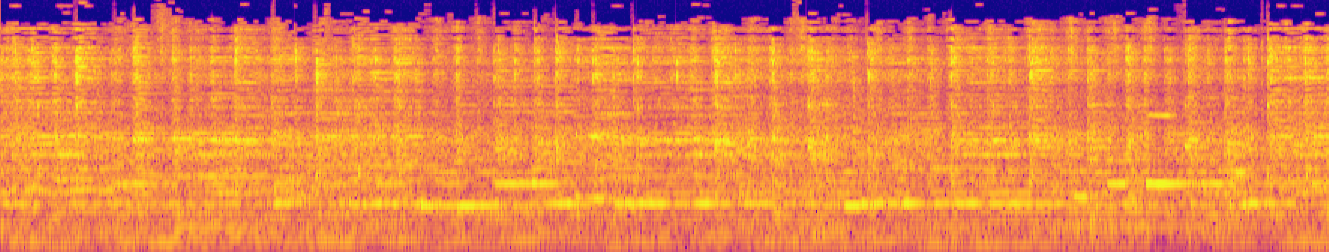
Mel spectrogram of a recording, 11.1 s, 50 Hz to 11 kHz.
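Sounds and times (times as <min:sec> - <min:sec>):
guitars playing melody: 0:00.0 - 0:11.0
hand percussion beat: 0:00.0 - 0:11.0.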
